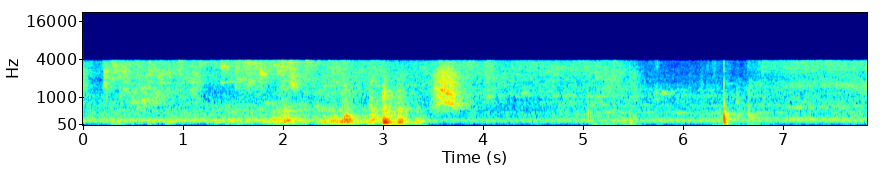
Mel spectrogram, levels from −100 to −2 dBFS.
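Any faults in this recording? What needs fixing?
Nothing here needs fixing. The sound carries the usual coding texture of a call path and has nothing above 4 kHz, which fits a G.711 mu-law codec.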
